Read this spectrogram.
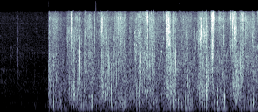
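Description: Boots crunch through deep snow.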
